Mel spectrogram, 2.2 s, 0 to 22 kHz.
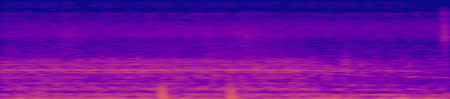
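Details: Zendure Superbase V4600 power station at 51% charge running an off-grid cabin: soft steady low hum from its cooling fan, much quieter than before after firmware updates; normal.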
